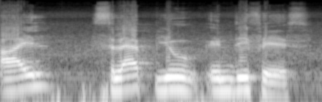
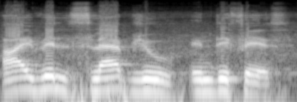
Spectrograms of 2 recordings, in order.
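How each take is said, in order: First: 'I will' is contracted into one syllable. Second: Both words 'I will' are said in full.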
